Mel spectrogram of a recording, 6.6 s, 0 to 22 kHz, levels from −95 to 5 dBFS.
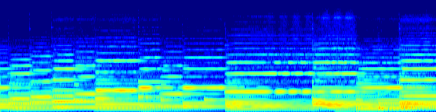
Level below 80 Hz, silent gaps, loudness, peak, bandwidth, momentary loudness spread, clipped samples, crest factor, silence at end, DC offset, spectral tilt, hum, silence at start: -84 dBFS; none; -31 LUFS; -16 dBFS; 12 kHz; 7 LU; under 0.1%; 14 dB; 0 s; under 0.1%; -8.5 dB/octave; none; 0 s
